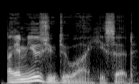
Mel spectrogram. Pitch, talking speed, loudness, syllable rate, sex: 105 Hz, 300 wpm, -16 LUFS, 7.3 syllables/s, male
